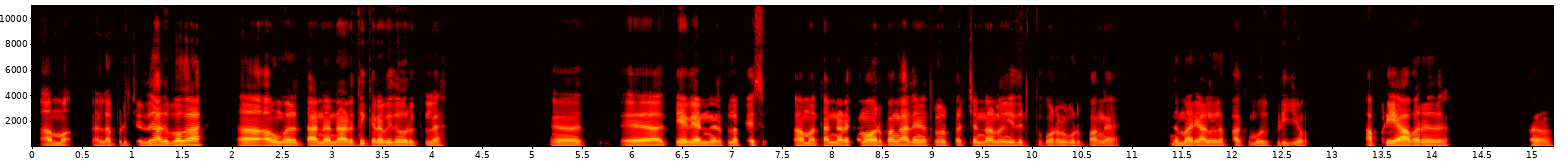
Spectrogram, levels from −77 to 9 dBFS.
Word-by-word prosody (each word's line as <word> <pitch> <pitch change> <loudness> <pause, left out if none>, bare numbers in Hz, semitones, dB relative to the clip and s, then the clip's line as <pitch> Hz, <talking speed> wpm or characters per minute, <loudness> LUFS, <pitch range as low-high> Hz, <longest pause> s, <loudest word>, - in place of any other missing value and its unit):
ஆமா, 105 -4 0 0.3
நல்லா 115 +3 -2
பிடிச்சிது. 110 +2 -5
அதுபோக 160 +3 +3 0.6
அ - - +3 0.2
அவங்க 135 +1 +3 0.2
தன்னை 125 +1 +4
நடத்திக்கிற 130 +2 +2
விதம் 135 +1 +2
இருக்குல்ல. 105 -3 -3 1.2
அ, - - 0 0.7
அ 105 0 +4 0.2
தேவையான 135 -1 +5
நேரத்தில 125 +2 -1
பேசு 120 -1 -3 0.4
ஆமா 105 -1 +2
தன்னடக்கமாவும் 140 +2 +2
இருப்பாங்க 150 +4 +1
அதே 135 -1 +2
நேரத்தில 135 0 -2
ஒரு 125 - -9
பிரச்சனைனாலும் 135 +3 -1
எதிர்த்து 120 0 -8
கொரல் 115 +2 -2
குடுப்பாங்க. 105 -2 -4 0.7
இந்த 125 - -1
மாரி 125 -1 +3
ஆள்கள 120 -1 -1
பார்க்கும்போது 110 0 -4
பிடிக்கும். 90 -3 -6 0.6
அப்டியே 150 -1 +3
அவரு 140 +1 +2 1.1
அ. - - +1
125 Hz, 130 wpm, -24 LUFS, 110-135 Hz, 1.2 s, தேவையான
